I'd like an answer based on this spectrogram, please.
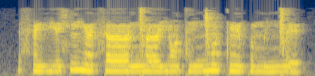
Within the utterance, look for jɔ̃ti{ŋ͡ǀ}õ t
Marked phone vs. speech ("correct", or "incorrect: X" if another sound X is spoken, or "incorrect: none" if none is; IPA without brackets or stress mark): correct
